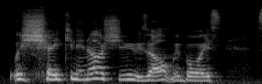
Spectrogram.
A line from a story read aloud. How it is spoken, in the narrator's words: Salam laughed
